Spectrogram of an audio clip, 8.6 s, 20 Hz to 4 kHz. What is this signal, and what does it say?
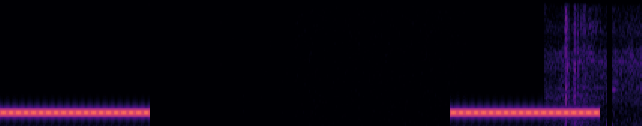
Ringback tone (North America), 440 + 480 Hz.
